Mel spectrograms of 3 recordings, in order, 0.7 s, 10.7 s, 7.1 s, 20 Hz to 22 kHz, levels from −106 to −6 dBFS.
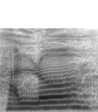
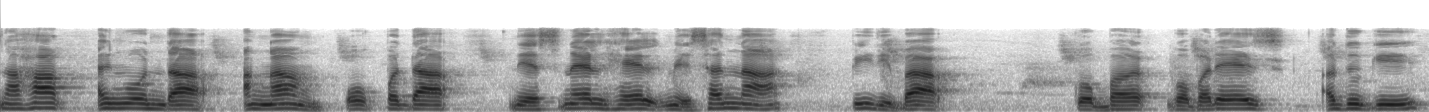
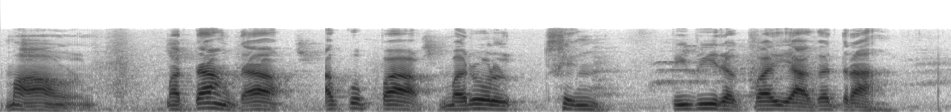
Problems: none marked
